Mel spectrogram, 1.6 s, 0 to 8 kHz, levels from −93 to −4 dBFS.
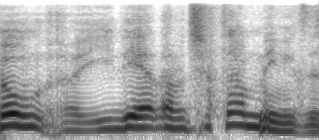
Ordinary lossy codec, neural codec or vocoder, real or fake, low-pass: none; codec, 16 kHz in and 24 kHz out, 0.4 kbps, LongCat-Audio-Codec, four codebook decoder; fake; 7.2 kHz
